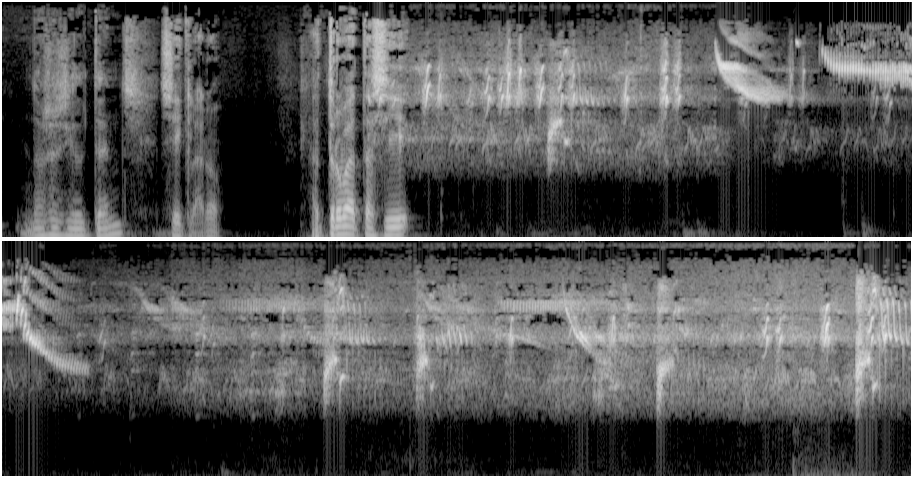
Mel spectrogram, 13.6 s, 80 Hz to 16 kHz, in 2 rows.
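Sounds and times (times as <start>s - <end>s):
speech: 0.2s - 3.5s
starling song outdoors in the wild: 2.7s - 13.6s.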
